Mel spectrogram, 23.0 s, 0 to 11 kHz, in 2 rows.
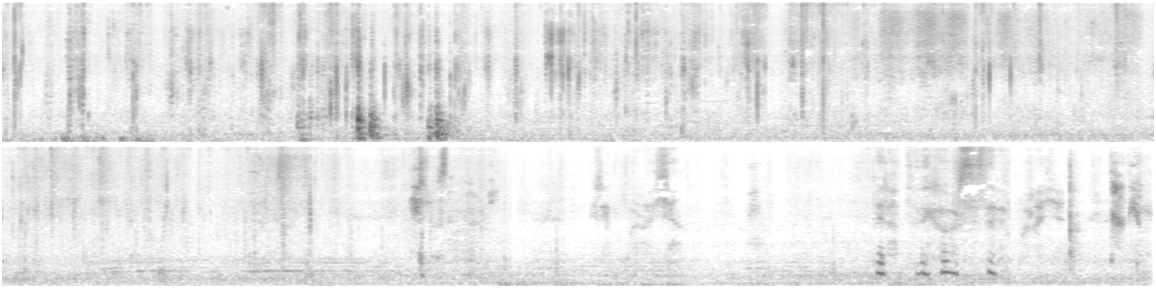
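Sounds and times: footsteps crunching on dry grass: 0.0s - 15.3s.

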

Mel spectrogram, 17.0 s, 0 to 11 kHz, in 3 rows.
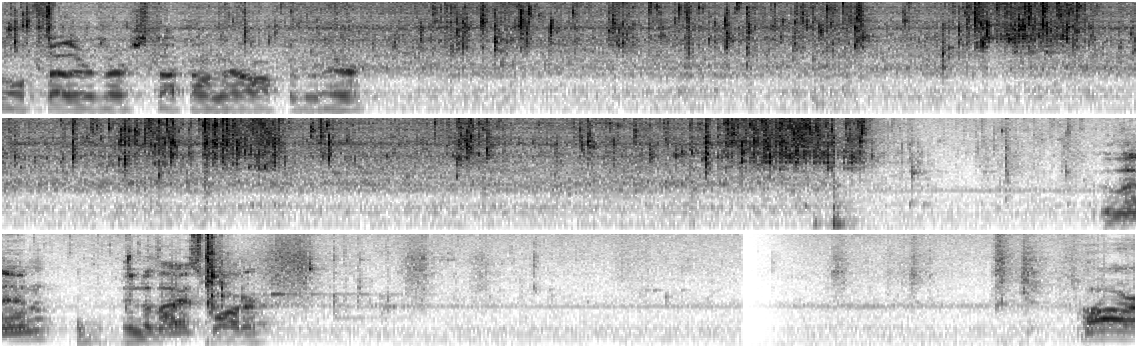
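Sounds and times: faucet running into steel sink: 0.0s - 11.8s.

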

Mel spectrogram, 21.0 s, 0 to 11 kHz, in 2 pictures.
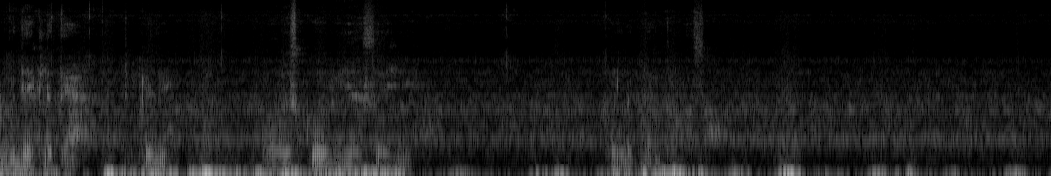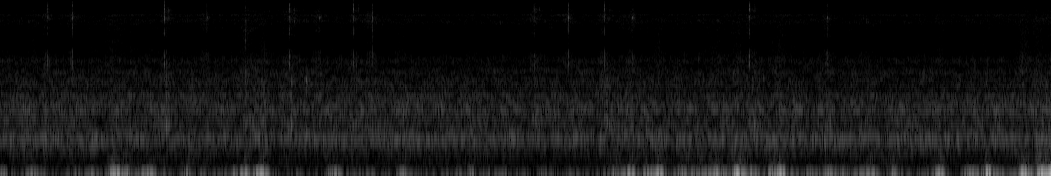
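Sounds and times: steady background hum: 0.0s - 21.0s
mouse and keyboard clicks: 12.0s - 14.4s, 15.8s - 17.1s, 17.7s - 19.0s.

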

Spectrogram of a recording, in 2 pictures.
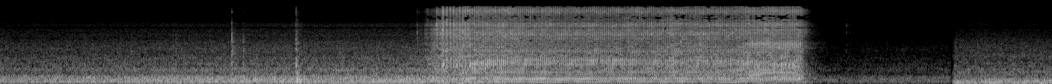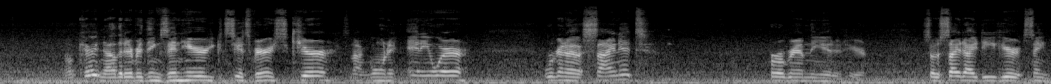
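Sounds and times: low steady hum: 0.0s - 21.0s
cordless drill running: 4.2s - 8.2s.

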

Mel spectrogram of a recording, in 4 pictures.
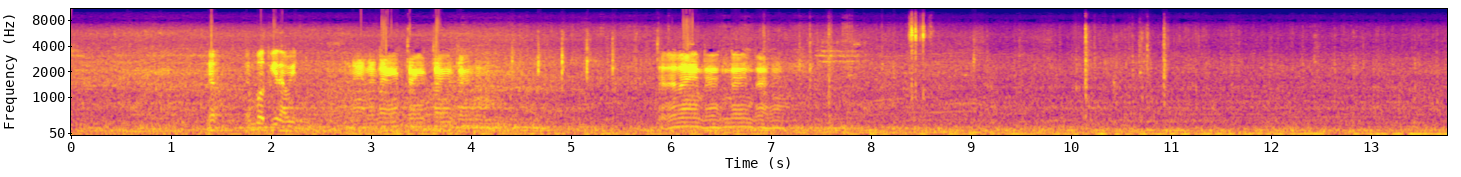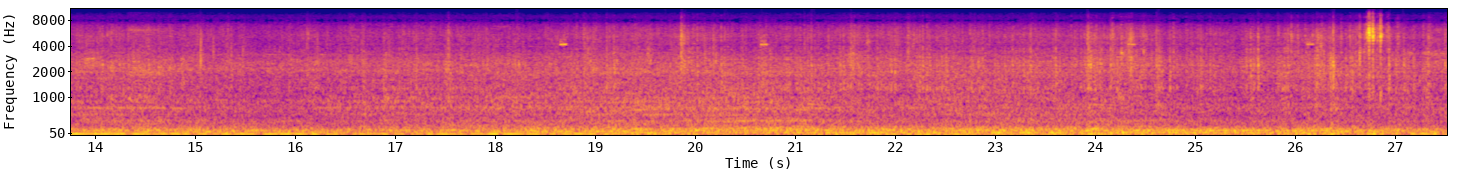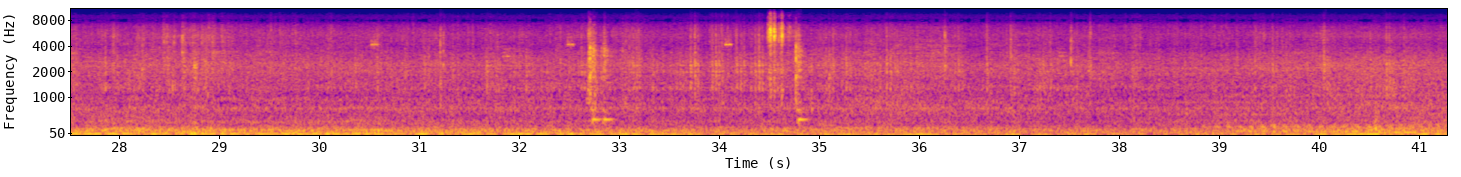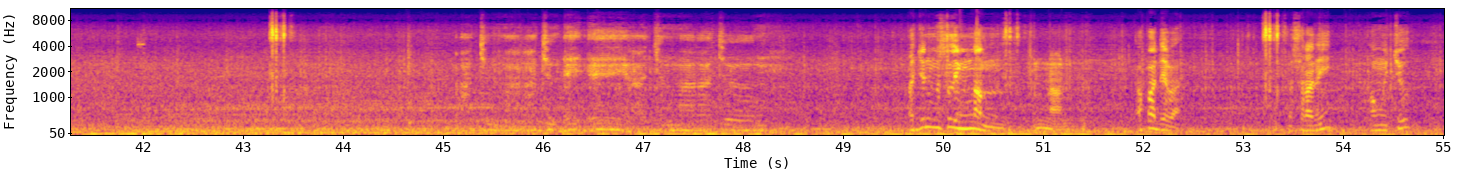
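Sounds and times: car engine and road rumble: 0.0s - 55.0s
short clicks: 34.5s - 35.0s, 53.2s - 53.5s.

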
